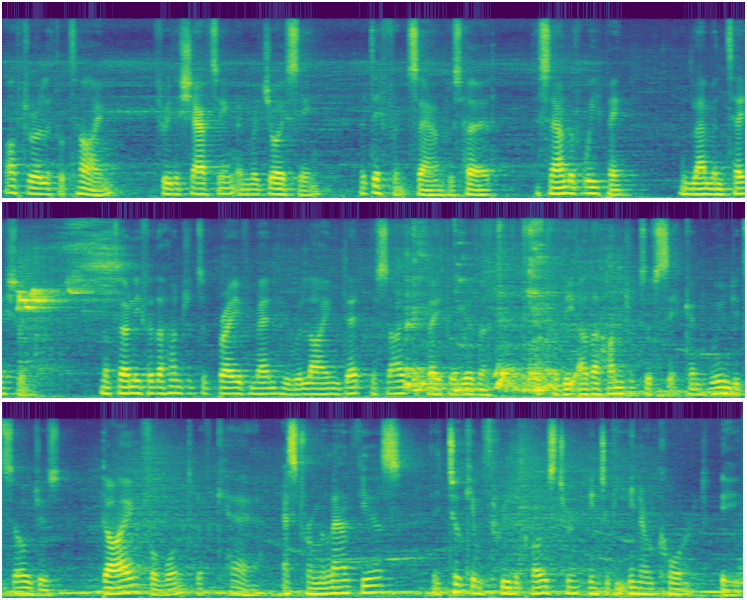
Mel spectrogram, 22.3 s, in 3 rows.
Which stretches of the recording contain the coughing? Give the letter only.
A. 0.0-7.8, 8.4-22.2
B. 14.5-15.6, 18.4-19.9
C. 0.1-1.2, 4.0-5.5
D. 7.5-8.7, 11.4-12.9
D.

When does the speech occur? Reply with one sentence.
You can hear the speech from 0.0 to 7.8 s and from 8.4 to 22.2 s.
